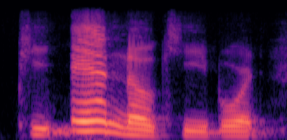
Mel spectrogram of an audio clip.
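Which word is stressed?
piano. The stress falls on the first word. A kind of keyboard that is a piano's. "then you are changing the meaning of the word keyboard"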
